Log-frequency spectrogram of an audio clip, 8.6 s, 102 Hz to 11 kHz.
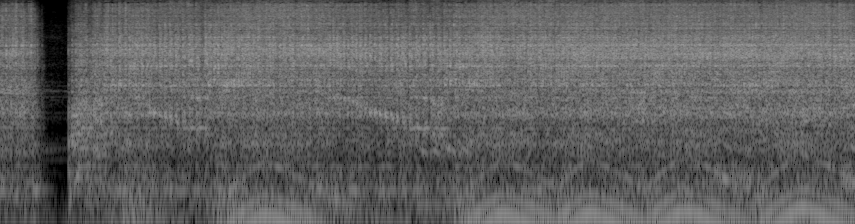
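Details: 1957 Peugeot 403 U8 pickup, thought not run in 34 years: after a cranking dip the old engine fires and keeps running with a slightly lumpy, wavering beat; running again after long storage.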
